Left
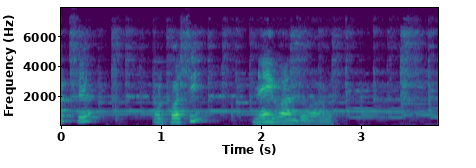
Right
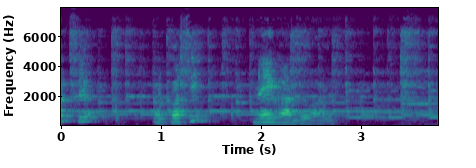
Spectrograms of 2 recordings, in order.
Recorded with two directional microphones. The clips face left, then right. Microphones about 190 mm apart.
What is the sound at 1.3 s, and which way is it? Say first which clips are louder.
Speech: left 7 dB; 65° left (ahead or behind).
